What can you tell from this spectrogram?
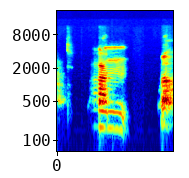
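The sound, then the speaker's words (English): A dog barks twice, a longer drawn-out bark followed after a short pause by a second sharp one, with nothing else in between. “I also have multiple dogs, as you can tell.”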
